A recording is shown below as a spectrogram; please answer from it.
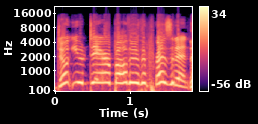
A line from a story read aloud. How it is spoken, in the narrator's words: Julia hollering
